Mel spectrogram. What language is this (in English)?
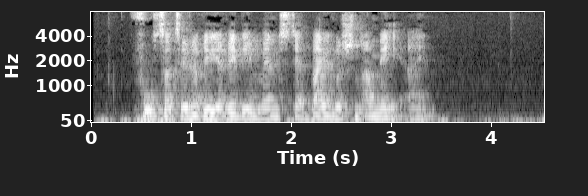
German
